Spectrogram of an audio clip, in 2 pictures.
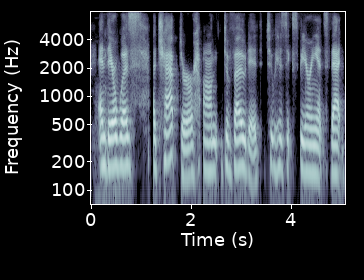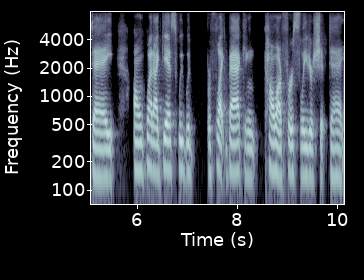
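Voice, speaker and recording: With a Southern US accent, a woman with a very deep, low pitch speaks at a fairly slow pace and fairly even intonation over a quiet background. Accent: Southern twang. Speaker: school principal. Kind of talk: public event conversation.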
